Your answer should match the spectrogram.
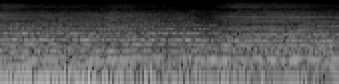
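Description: Brass marching band holding one long sustained chord, several notes sounding together steadily.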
